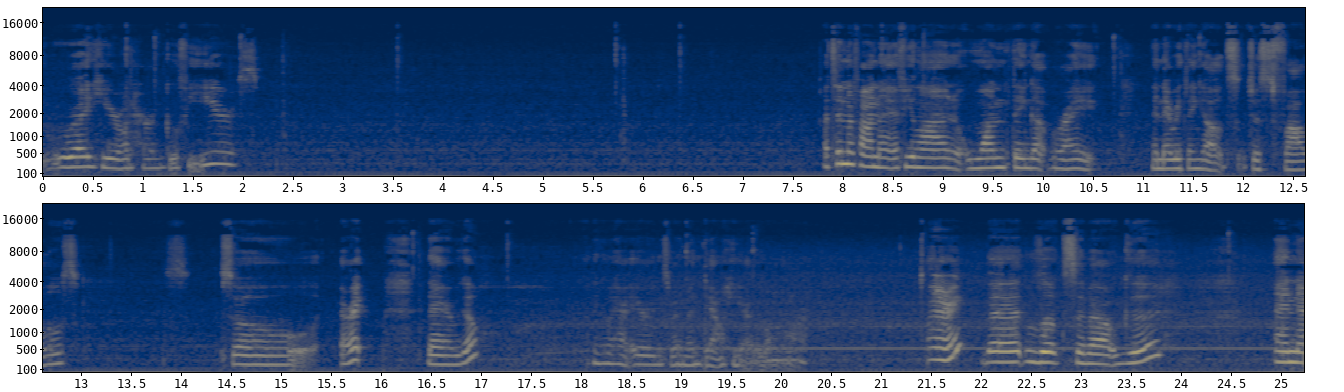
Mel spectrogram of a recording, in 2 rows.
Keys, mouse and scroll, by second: 1.2-2.8 middle drag, 3.6-5.8 drag, 6.5-8.5 drag, 9.0 middle click, 17.3-19.1 drag.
